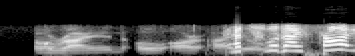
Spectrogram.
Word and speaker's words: Orion: Did you say Brian? Orion, O-R-I-O-N.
